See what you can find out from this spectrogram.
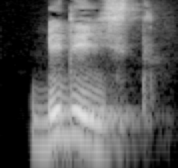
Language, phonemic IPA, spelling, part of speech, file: French, /be.de.ist/, bédéiste, noun, LL-Q150 (fra)-bédéiste.wav
- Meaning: cartoonist, graphic novelist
